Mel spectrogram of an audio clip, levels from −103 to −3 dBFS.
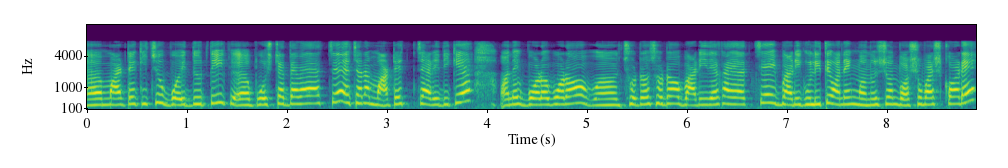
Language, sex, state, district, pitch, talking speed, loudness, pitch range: Bengali, female, Jharkhand, Jamtara, 290 Hz, 160 wpm, -11 LUFS, 270-315 Hz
